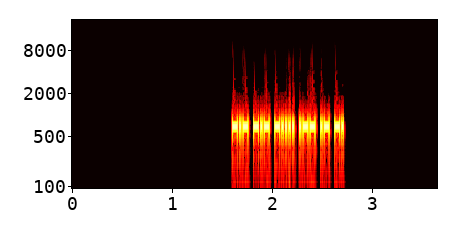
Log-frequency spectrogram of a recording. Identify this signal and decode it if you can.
Morse code, heard as a keyed tone, about 63 wpm, 700 Hz. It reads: KK6WAN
